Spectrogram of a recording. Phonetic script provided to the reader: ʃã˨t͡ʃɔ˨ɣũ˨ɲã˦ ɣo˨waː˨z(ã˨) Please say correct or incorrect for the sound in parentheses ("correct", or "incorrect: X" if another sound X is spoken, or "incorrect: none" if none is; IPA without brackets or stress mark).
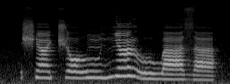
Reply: incorrect: a˨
